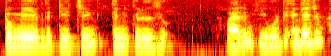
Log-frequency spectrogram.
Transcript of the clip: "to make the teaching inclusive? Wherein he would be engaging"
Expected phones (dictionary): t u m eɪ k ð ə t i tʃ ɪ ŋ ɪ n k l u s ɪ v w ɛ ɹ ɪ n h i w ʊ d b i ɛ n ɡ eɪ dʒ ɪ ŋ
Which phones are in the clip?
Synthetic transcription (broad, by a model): t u m eɪ k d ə t i tʃ ɪ ŋ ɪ n k l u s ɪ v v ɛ l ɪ n h i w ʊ d b i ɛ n ɡ eɪ dʒ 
